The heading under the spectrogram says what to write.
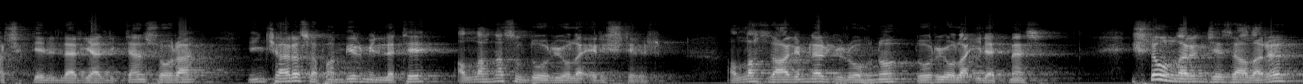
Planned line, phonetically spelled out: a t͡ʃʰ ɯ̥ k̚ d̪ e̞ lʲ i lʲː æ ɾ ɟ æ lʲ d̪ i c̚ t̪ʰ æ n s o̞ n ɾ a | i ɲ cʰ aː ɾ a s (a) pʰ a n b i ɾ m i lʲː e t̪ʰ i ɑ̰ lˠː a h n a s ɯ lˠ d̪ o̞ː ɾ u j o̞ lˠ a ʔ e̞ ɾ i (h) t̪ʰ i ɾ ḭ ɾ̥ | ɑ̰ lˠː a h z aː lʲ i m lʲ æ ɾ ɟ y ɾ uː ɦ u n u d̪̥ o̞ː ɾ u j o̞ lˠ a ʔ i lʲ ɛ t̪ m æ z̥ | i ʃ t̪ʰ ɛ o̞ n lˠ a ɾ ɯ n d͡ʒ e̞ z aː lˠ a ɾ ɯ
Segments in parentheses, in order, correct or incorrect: correct, incorrect: ʃ

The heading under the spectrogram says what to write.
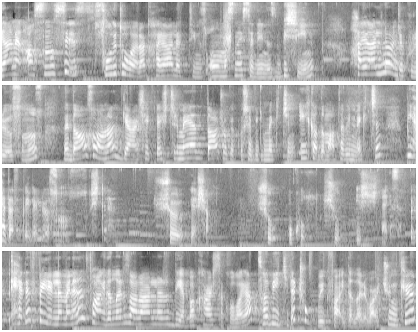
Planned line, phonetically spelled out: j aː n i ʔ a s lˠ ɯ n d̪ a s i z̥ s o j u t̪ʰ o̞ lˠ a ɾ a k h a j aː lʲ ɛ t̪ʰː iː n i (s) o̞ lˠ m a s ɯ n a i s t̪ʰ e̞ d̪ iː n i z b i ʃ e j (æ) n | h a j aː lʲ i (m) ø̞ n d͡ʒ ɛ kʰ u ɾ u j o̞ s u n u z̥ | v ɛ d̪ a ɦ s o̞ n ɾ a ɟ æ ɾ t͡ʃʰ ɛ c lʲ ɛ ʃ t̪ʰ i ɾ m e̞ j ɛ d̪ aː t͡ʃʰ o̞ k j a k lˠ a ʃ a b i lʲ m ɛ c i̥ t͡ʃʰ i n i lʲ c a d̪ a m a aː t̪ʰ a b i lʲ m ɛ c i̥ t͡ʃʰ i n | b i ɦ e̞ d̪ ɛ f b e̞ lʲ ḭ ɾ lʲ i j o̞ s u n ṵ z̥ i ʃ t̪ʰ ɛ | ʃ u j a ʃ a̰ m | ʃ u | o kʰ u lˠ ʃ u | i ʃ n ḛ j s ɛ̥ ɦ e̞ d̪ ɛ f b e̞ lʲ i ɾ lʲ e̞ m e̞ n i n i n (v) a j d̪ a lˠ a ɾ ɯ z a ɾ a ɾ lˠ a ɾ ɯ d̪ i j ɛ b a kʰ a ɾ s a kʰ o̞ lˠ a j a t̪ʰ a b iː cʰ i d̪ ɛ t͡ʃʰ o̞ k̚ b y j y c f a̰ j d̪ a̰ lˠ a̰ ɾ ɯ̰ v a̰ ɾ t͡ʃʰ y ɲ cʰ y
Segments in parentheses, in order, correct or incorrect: incorrect: z, incorrect: i, incorrect: n, incorrect: f

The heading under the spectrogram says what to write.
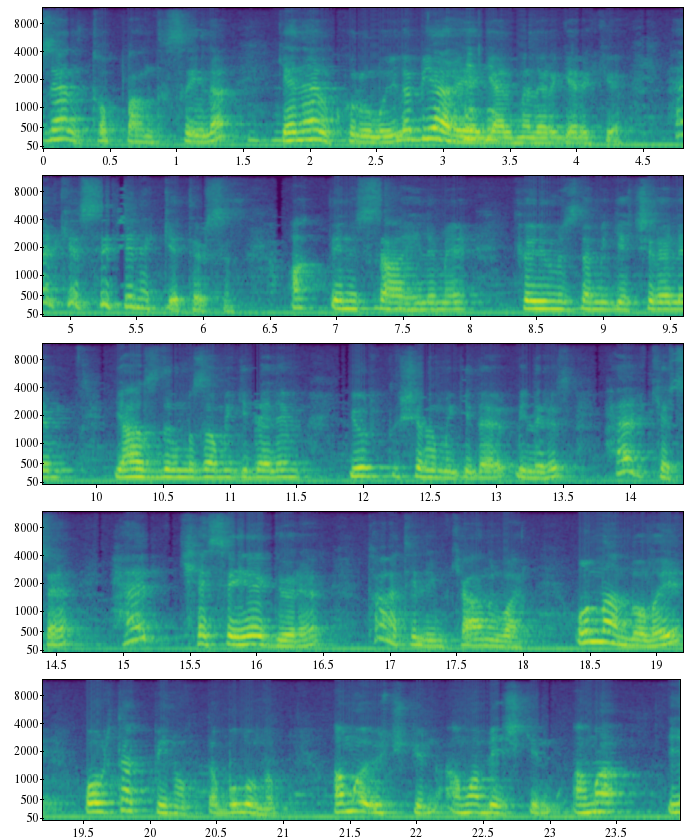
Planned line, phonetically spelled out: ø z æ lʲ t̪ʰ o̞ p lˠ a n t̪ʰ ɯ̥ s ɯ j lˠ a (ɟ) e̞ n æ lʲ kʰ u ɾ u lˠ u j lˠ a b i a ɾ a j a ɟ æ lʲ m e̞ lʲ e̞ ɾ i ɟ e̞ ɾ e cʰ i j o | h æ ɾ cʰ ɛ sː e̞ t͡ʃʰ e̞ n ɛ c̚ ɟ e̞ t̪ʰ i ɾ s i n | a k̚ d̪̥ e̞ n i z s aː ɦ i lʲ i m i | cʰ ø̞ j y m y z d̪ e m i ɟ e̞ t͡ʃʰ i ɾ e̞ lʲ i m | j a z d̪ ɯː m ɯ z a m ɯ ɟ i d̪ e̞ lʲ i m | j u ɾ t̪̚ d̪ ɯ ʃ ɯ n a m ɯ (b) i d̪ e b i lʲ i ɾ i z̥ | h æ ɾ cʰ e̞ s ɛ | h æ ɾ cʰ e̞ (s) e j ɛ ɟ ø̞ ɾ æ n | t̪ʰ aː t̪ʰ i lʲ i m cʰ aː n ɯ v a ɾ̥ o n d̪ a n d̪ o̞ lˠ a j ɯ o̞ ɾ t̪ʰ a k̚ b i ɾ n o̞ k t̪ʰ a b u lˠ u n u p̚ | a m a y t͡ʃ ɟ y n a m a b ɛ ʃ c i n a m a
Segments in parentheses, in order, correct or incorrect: correct, incorrect: ɟ, correct

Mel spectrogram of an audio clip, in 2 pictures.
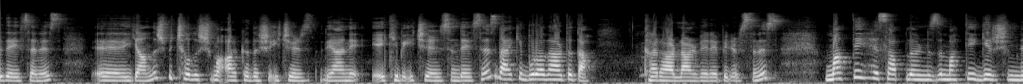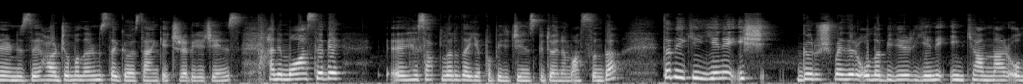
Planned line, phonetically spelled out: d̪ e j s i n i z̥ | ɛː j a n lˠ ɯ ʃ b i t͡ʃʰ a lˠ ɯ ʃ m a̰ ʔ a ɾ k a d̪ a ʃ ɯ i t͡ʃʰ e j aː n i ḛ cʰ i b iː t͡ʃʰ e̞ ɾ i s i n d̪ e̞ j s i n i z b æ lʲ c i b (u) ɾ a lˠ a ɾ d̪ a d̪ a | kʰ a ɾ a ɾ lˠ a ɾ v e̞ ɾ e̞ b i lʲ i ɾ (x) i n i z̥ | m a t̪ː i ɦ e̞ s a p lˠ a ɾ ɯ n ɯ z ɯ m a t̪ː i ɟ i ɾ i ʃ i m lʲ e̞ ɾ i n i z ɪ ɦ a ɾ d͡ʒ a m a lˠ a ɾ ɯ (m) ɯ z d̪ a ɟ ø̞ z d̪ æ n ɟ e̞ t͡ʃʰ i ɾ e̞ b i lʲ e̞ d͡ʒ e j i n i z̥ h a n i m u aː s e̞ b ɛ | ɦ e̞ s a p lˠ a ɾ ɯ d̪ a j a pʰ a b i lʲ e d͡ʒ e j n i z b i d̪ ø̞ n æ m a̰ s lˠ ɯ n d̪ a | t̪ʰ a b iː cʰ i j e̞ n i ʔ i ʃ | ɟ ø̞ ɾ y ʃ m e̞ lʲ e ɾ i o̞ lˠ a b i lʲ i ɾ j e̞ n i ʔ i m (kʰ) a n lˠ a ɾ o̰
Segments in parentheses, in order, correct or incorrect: correct, incorrect: s, incorrect: n, incorrect: cʰ

